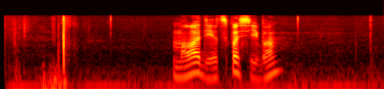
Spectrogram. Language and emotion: Russian, positive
